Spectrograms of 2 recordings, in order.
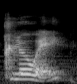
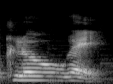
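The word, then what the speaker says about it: Chloé: on those e's they become more of an a sound so chloe chloe or it becomes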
